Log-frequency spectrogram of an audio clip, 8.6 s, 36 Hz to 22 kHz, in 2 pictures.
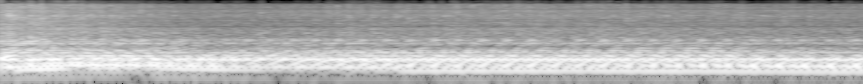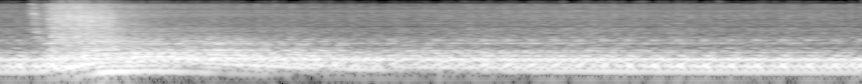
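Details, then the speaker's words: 1995 BMW E36 325i M50B25 donor engine run before a swap into a Mercedes 190E, exhaust removed so it fires straight from the headers, revved under 3000 rpm: harsh, raspy, very loud note with one quick blip. "[Music] all right you probably couldn't hear that but holy crap that was loud I couldn't even rev it past 3000 rpm because my neighbor came out and he's like what's going on"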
